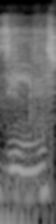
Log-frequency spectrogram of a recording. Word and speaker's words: zine: These are popular, they're called zines usually, which is short for magazine, just a shortened word of, you pronounce it zine, like the end of a magazine.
